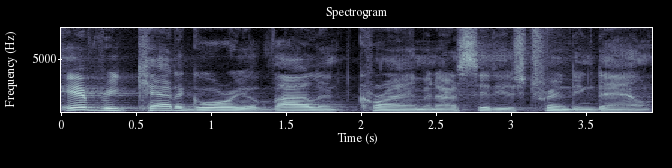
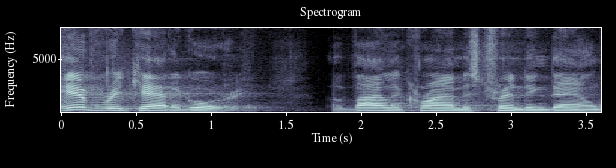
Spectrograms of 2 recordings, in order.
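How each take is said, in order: First: It is said in a plain speaking voice. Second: It is said in a preacher voice.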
